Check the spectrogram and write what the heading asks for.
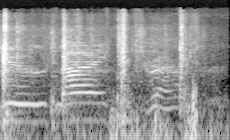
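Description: A man's voice making short, steady-pitched sung or hummed notes, one after another, while footsteps knock on steel stair treads about every half second.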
